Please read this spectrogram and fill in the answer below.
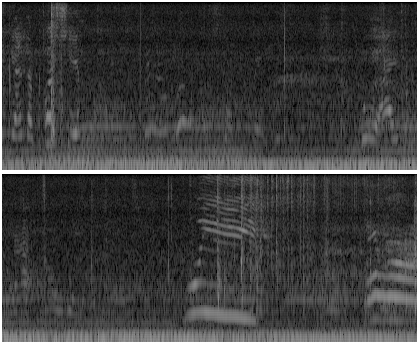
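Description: Skateboard wheels rolling on concrete, a steady low rumble, with a separate steady hum that stops about a third of the way in.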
